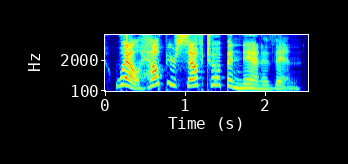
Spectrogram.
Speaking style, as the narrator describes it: I yelled through the doorway

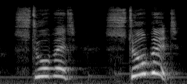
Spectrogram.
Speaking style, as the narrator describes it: screeched

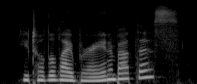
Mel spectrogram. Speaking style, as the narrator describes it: Katrina said

